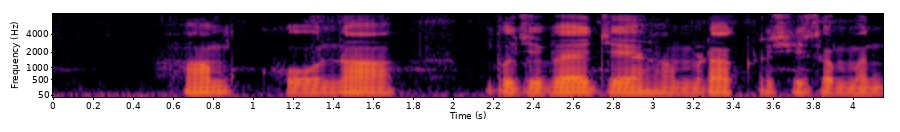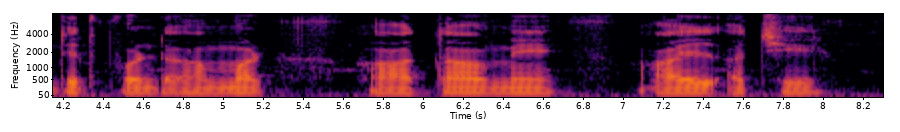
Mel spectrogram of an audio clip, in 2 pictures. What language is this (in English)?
Maithili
